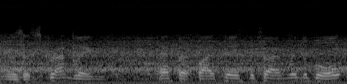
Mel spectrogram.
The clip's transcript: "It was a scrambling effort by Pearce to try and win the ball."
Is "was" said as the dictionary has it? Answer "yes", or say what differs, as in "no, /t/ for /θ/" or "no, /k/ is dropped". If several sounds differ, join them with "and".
yes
